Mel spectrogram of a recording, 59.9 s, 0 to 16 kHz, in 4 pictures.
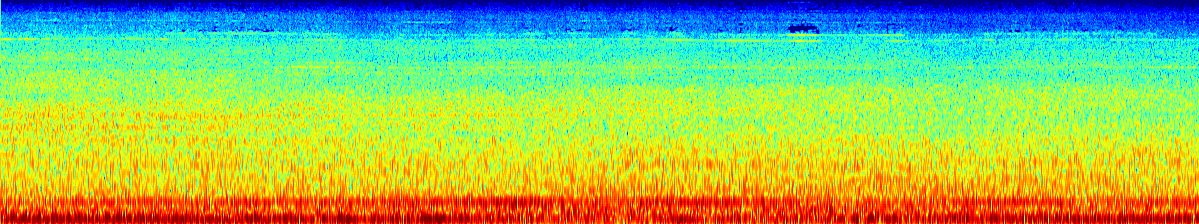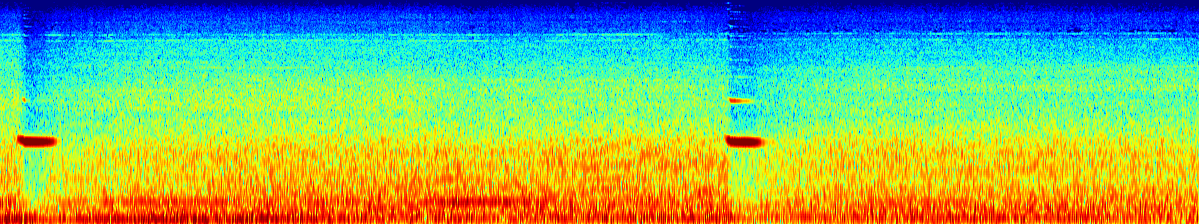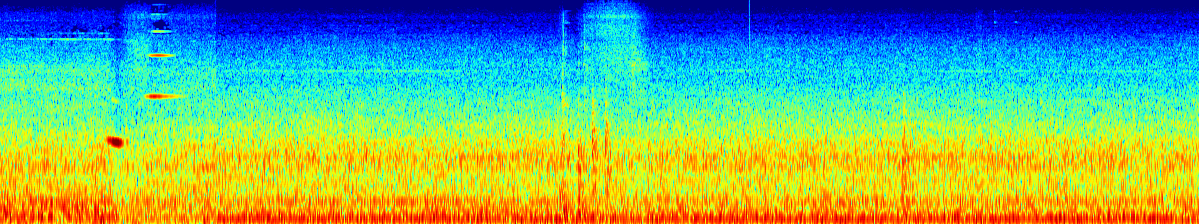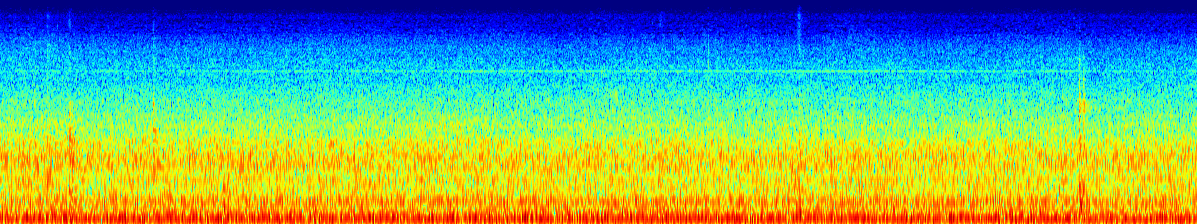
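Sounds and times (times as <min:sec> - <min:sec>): trolleybus running: 0:00.0 - 0:59.9
short high squeak: 0:15.2 - 0:15.8, 0:24.0 - 0:24.7, 0:31.3 - 0:32.6.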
